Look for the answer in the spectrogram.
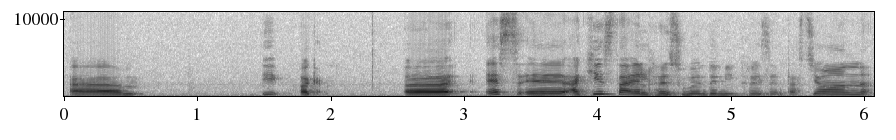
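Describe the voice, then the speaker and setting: Woman, native French speaker, French accent, guest lecturer, careful halting delivery, mid pitch, faintly noisy auditorium recording. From Canada. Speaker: guest lecturer, psychology professor. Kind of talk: academic presentation. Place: university auditorium.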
